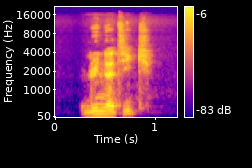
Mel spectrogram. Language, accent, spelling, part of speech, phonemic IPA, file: French, France, lunatique, adjective / noun, /ly.na.tik/, LL-Q150 (fra)-lunatique.wav
- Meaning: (adjective) moody; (noun) lunatic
